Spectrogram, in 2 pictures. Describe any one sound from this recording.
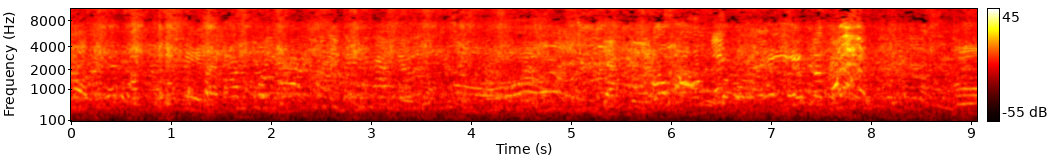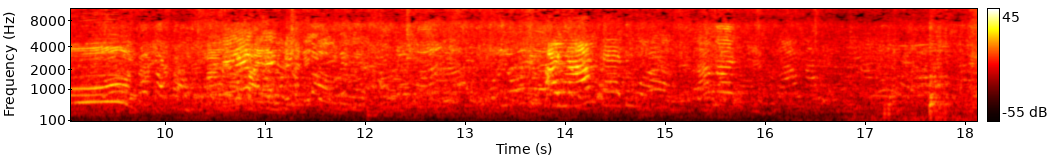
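A crowd of children and adults chatter nearby.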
